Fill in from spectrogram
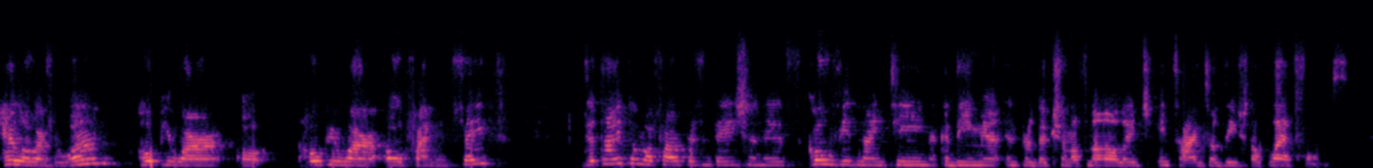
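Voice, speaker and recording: A woman's fairly high voice in a Brazilian Portuguese accent, fairly slow, with ordinary pitch variation and big swings in loudness. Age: 30s. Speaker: anthropologist, postdoctoral researcher. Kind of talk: academic conference presentation. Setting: home office.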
